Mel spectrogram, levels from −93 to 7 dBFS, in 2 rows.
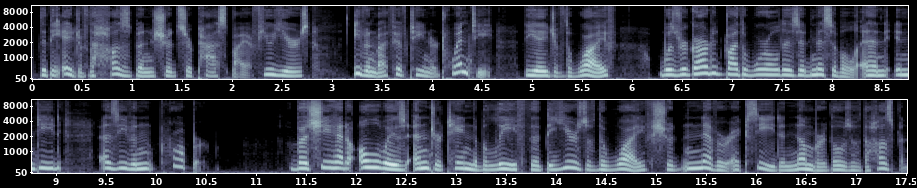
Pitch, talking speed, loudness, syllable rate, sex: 210 Hz, 185 wpm, -19 LUFS, 5.4 syllables/s, female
